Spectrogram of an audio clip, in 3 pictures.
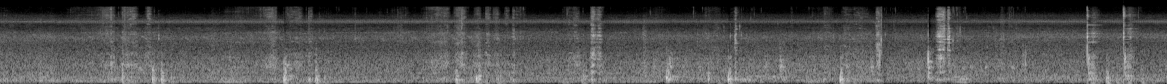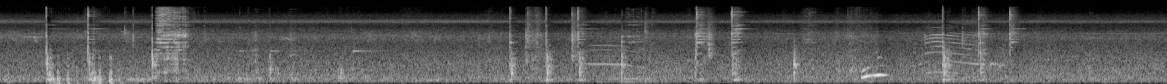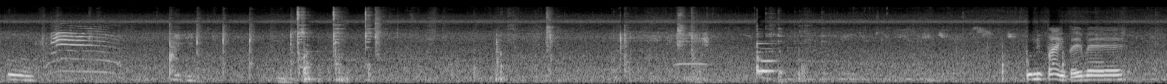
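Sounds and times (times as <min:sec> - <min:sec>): knife striking wooden block: 0:10.9 - 0:11.5.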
